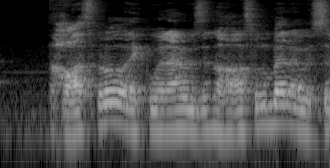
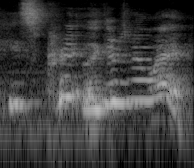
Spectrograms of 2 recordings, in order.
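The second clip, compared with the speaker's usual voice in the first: high disbelieving voice. Retold or imitated. Retold disbelief at doctor.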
